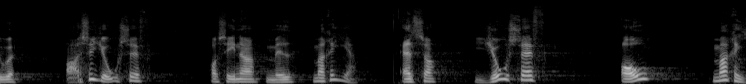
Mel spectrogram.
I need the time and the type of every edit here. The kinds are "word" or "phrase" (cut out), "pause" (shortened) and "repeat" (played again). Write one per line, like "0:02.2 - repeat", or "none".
none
